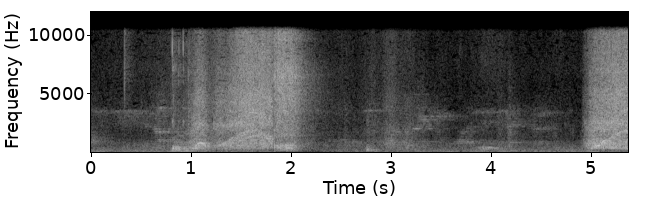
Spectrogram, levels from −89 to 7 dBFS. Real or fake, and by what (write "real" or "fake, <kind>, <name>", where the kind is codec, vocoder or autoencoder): real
